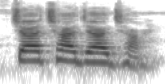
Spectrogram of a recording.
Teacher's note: जिन व्यंजनों के उच्चारण में स्पर्श का समय अपेक्षाकृत अधिक होता है और उच्चारण के बाद वाला भाग संघर्षी हो जाता है, वे स्पर्श संघर्षी कहलाते हैं। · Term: स्पर्श संघर्षी व्यंजन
